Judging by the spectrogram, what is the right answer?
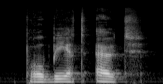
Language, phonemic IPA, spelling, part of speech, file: Dutch, /proˈbert ˈœyt/, probeert uit, verb, Nl-probeert uit.ogg
- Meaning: inflection of uitproberen: 1. second/third-person singular present indicative 2. plural imperative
